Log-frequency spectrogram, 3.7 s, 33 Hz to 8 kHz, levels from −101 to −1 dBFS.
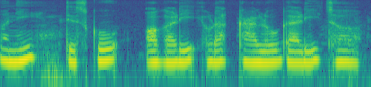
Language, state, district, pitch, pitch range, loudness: Nepali, West Bengal, Darjeeling, 165 Hz, 160-175 Hz, -17 LUFS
